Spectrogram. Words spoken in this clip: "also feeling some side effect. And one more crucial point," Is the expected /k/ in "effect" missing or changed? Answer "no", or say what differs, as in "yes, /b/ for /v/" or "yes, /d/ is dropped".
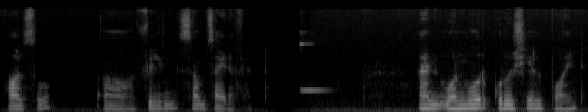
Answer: no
